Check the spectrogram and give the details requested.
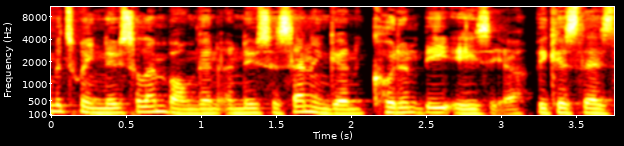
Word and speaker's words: Ceningan: Although Nusa Ceningan, we have since learned that it's actually pronounced Ceningan.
